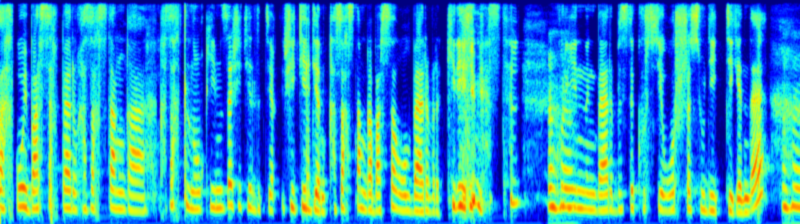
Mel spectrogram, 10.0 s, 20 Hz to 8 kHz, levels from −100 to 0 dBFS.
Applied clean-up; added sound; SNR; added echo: none; none; none; none.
